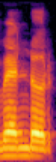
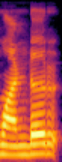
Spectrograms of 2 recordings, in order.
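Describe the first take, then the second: First: The first vowel sounds like 'eh'. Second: The first vowel sounds like 'ah'. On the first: The speaker calls it right. "वेंडर पढ़ोगे" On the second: The speaker calls it wrong. "वांडर नहीं पढ़ोगे आप"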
